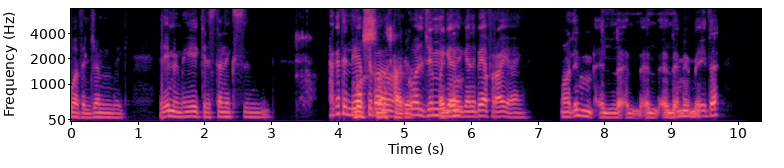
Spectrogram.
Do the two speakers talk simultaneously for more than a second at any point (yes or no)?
yes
